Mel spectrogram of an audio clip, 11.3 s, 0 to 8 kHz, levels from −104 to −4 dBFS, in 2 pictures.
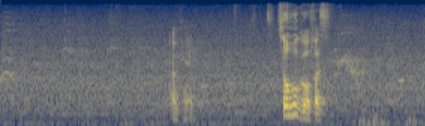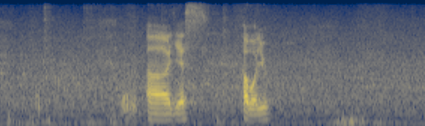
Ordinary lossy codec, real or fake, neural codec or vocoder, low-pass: none; fake; vocoder, 44.1 kHz, 128 mel bands every 256 samples, BigVGAN v2; 7.2 kHz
